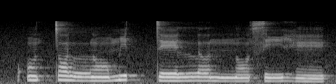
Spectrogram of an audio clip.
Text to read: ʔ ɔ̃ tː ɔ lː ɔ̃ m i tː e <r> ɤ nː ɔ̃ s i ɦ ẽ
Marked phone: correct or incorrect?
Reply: incorrect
